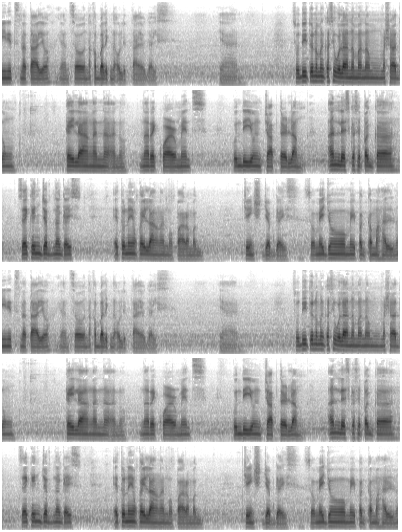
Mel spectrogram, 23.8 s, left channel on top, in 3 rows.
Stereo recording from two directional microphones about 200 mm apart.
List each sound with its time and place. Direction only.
0.0 s speech: 5° left (ahead or behind)
4.4 s speech: 10° left (ahead or behind)
5.9 s speech: 15° left (ahead or behind)
9.2 s speech: 10° left (ahead or behind)
12.5 s speech: centre (ahead or behind)
18.1 s speech: 10° right (ahead or behind); by 23.8 s 10° left (ahead or behind)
